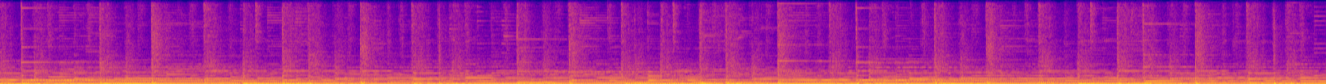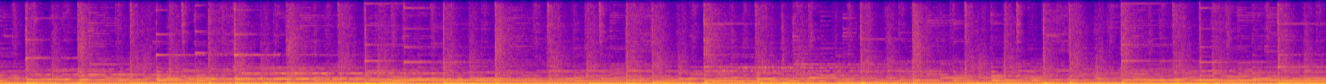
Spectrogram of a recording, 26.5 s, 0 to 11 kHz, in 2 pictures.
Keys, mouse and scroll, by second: 0.7 s, 2.0 e, 3.1 s, 4.9 e, 7.3 s, 9.1 e, 10.6 s, 13.2 s, 16.3 e, 18.7 click, 20.5-21.8 drag, 21.8-22.4 right drag, 22.4 click, 22.9-24.8 KP_6, 25.1-26.5 drag.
